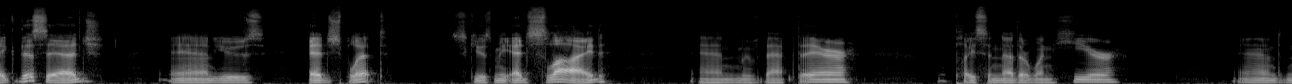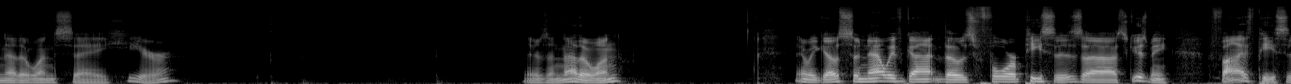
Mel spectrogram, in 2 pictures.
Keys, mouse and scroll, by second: 2.4 ctrl+e, 7.6 click, 7.8 middle click, 9.0 ctrl+r, 10.9 click, 11.2 middle click, 12.8 ctrl+r, 15.7 ctrl+Tab, 16.6 right click, 17.3 x, 18.6 a, 19.3 a, 19.9 middle click, 20.4 Tab, 21.8 scroll up 1, 22.0-22.6 scroll down 2, 22.8 middle click.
